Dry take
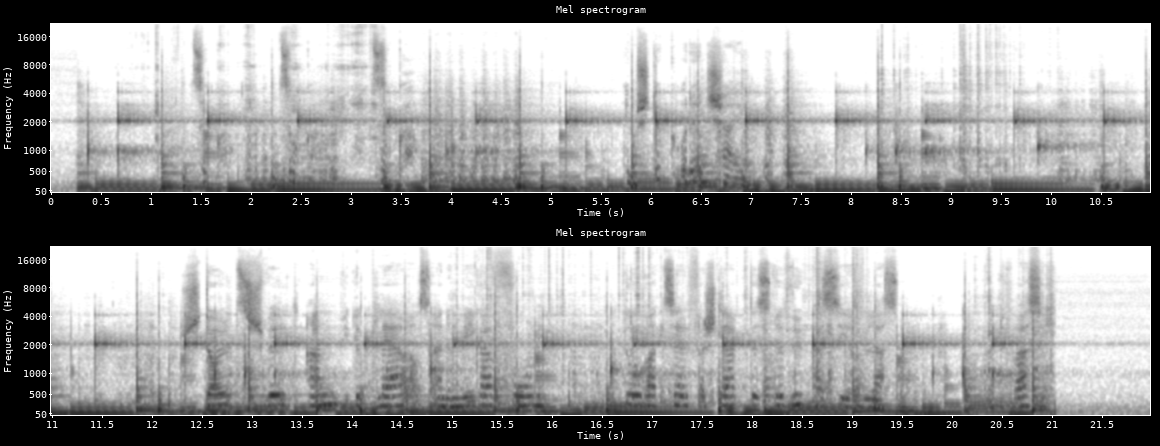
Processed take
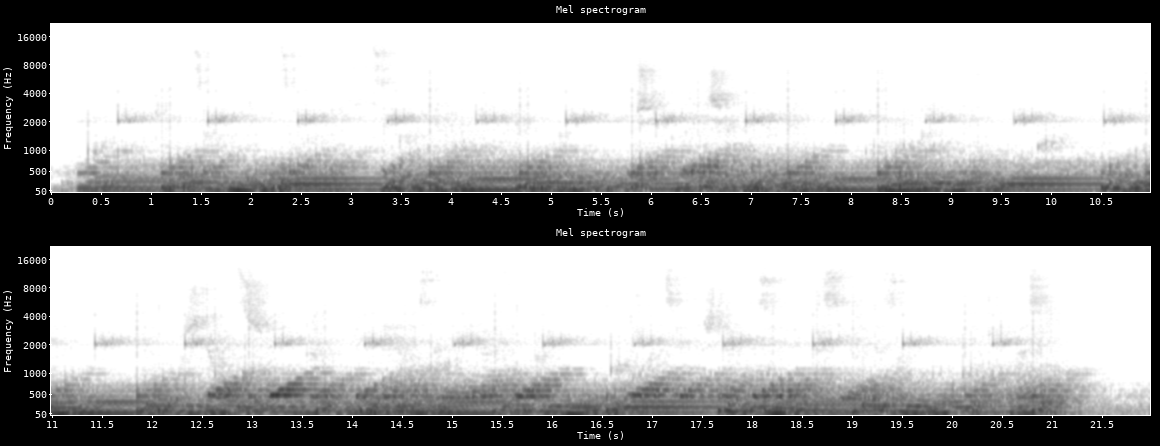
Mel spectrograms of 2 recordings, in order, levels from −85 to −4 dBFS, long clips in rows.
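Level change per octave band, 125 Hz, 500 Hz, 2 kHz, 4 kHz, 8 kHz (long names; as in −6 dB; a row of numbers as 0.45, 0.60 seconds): −6.5 dB, −1.5 dB, −28.5 dB, below −25 dB, below −25 dB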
